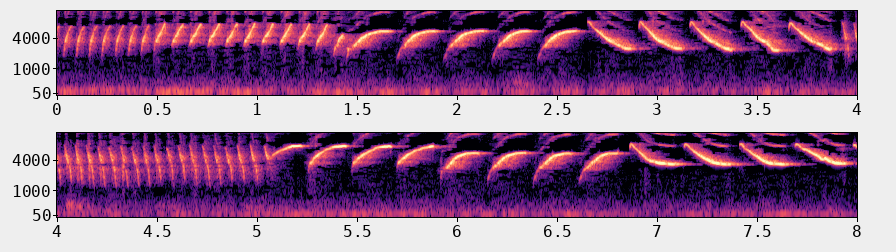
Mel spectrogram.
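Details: Energetic canary song: a rapid high trill leading into series of rising and falling whistled sweeps, with a brief buzzy passage midway, many notes per second.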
